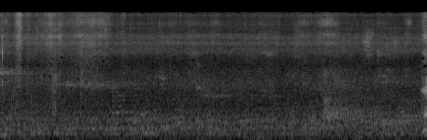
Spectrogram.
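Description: Quiet, steady background of a large sports hall with faint, distant voices, one of them a little clearer about six and a half seconds in.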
